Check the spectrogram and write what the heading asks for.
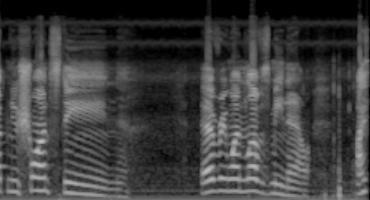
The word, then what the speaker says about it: Neuschwanstein: W in German is pronounced like a V. So, this actually should be pronounced closer to Neuschwanstein, or Neuschwanstein.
